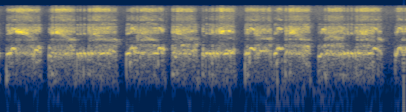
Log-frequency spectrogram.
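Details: Dry-season trapping lure of a white-breasted waterhen: a rough, nasal note repeated about once a second in uneven pulses, harsh and rich in overtones, loud and close throughout.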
